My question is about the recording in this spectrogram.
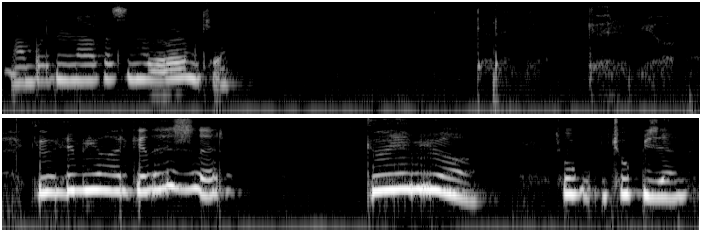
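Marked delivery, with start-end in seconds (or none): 3.6-5.0 hushed whisper, can't see me; sneaky whisper behind cover. Real, not acted. Whispering while hiding behind cover. 5.4-10.4 louder, higher gloating; triumphant hidden-player gloat; gleeful loud taunt. Real, not acted. Gloating to viewers while hidden.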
